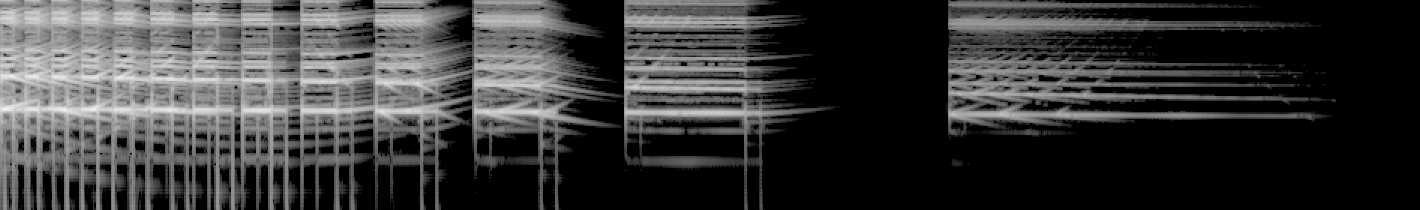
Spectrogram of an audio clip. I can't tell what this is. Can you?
Metallic Bird Sweep
effect, fx, riser, rising, sound-effect, sweep, sweeper, sweeping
